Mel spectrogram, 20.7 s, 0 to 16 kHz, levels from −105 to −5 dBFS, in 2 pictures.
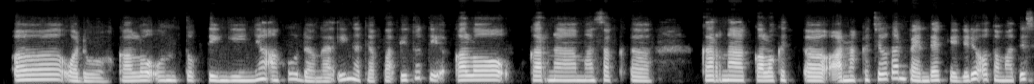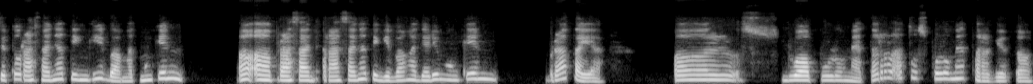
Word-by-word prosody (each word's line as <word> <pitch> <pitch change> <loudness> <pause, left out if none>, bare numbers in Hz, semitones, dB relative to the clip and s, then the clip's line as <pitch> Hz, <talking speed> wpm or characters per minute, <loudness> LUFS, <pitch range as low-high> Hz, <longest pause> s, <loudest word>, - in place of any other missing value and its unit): Oh. 215 +2 +4
Waduh, 150 -5 -1
kalau 170 +2 +3
untuk 180 0 -3
tingginya 175 +2 +1
aku 185 +3 -4
udah 175 -4 -1
nggak 145 0 -3
ingat 225 -5 +1
ya, 155 - -2
Pak. 165 - -2
Itu 200 +7 -5
ti - - 0 0.2
kalau 200 0 +4 0.2
karena 185 0 +2 0.3
masak 180 +1 -2 0.2
eee, 165 -2 +1 0.5
karena 190 0 +3 0.2
kalau 175 0 +4
kec 190 0 -3 0.2
eee, 170 -1 +5 0.2
anak 180 +1 +1
kecil 200 +4 +1
kan 265 -1 +3
pendek, 185 +1 +2
ya 165 - +2
jadi 235 - +4
otomatis 185 +2 -1
itu 195 +4 -2
rasanya 190 +2 0
tinggi 210 +1 -1
banget, 150 -1 0
mungkin 255 +7 0 0.7
heeh, 220 -2 +5
perasaan 185 -1 +3 0.2
rasanya 190 +5 0
tinggi 175 -4 0
banget. 195 +2 -2
Jadi 215 - +1
mungkin, 230 +5 -2 0.7
berapa 255 +1 -1
ya? 145 - -4 0.8
Eee, 210 +1 +2
l - - +2 0.3
s - - -12 0.4
20 185 -1 +2
meter 190 +9 -6 0.2
atau 285 - -9
10 245 -2 -1
meter 255 -10 -4 0.2
gitu. 155 -1 -4
185 Hz, 150 wpm, -23 LUFS, 175-205 Hz, 0.8 s, eee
